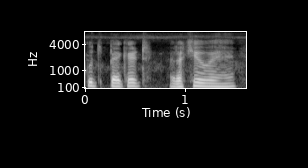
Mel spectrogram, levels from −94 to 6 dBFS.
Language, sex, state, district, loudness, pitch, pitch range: Hindi, male, West Bengal, Alipurduar, -16 LUFS, 165 Hz, 155-175 Hz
